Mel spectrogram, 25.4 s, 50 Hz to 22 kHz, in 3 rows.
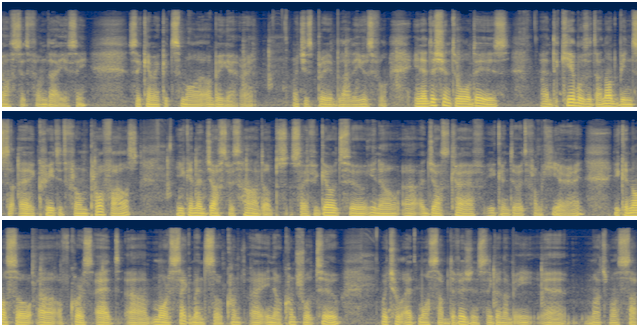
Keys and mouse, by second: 3.2 click, 3.5 shift+click, 4.5 shift+middle click, 5.2 middle drag, 6.0 shift+middle drag, 6.9 click, 8.6 shift+middle drag, 9.7 shift+middle drag, 10.6 shift+click, 11.0 shift+click, 11.7 shift+drag, 12.4 q, 17.4 shift+drag, 18.2-19.0 shift+drag, 19.9 ctrl+2, 23.4 shift+middle click, 24.1-25.4 middle drag.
